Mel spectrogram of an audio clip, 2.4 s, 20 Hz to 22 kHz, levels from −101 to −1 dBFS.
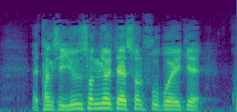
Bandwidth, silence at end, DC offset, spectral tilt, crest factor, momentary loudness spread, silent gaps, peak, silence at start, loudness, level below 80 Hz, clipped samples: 11 kHz; 0.4 s; under 0.1%; -4 dB/octave; 20 dB; 10 LU; none; -2 dBFS; 0.3 s; -21 LUFS; -58 dBFS; under 0.1%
